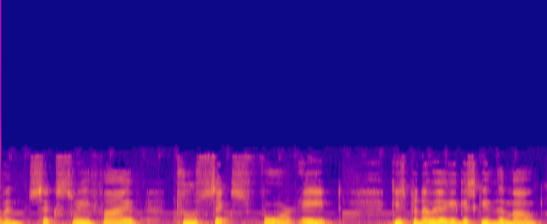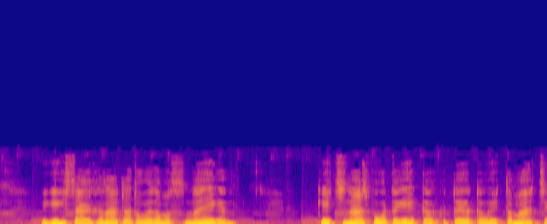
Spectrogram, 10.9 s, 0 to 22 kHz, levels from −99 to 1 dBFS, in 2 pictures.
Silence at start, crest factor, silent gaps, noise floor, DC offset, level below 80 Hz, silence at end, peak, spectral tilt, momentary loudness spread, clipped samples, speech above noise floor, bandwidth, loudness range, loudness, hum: 0 s; 14 dB; none; -47 dBFS; under 0.1%; -32 dBFS; 0 s; 0 dBFS; -10 dB/octave; 9 LU; under 0.1%; 33 dB; 6.4 kHz; 2 LU; -15 LUFS; none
